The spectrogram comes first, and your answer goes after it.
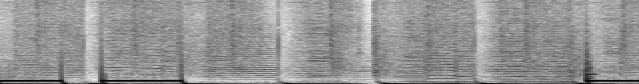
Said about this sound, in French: Troisième sonnerie et ça décroche.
